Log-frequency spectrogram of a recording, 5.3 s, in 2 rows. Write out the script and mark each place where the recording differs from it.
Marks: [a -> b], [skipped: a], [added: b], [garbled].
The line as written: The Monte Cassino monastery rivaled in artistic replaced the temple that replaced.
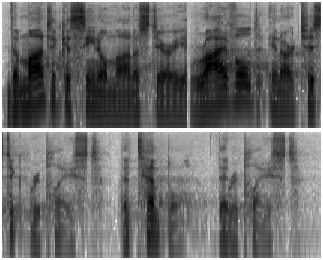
The Monte Cassino monastery rivaled in artistic replaced the temple that replaced.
